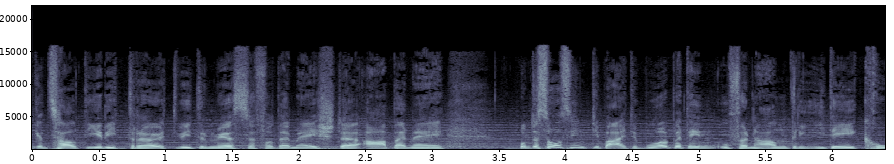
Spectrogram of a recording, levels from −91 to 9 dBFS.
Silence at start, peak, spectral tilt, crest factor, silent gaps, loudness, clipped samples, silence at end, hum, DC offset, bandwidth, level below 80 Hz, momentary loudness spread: 0 s; -2 dBFS; -6 dB/octave; 16 dB; none; -19 LUFS; under 0.1%; 0 s; none; under 0.1%; 16 kHz; -46 dBFS; 5 LU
